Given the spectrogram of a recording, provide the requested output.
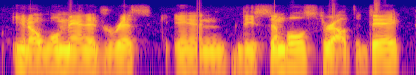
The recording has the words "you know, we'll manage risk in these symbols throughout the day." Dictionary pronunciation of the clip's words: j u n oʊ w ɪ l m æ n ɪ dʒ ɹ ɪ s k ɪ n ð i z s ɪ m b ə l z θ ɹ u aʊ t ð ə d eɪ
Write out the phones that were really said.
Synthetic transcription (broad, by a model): j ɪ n oʊ w ɪ l m æ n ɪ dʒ ɹ ɪ s k ɪ n ð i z s ɪ m b l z θ ɹ u aʊ t ð ə d eɪ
